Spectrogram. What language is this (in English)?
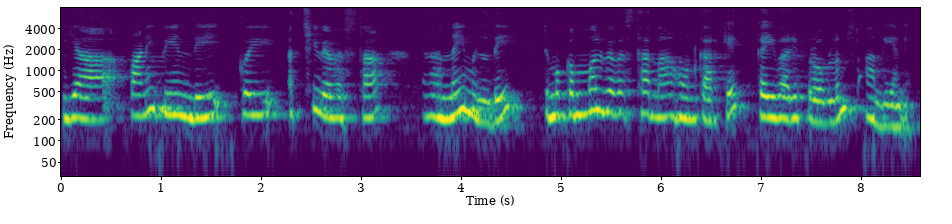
Punjabi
